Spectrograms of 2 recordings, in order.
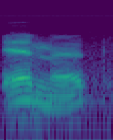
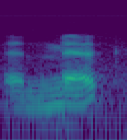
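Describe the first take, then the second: First: The stress is on the first syllable. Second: The stress is on the second syllable. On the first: The speaker calls it wrong. "with the accent on the first syllable" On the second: The speaker calls it right. "with the accent on the second syllable"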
